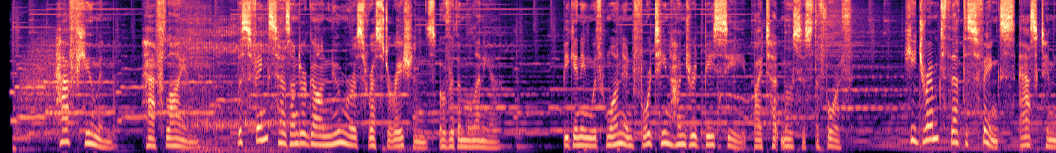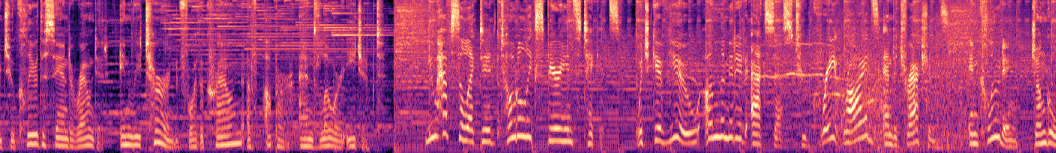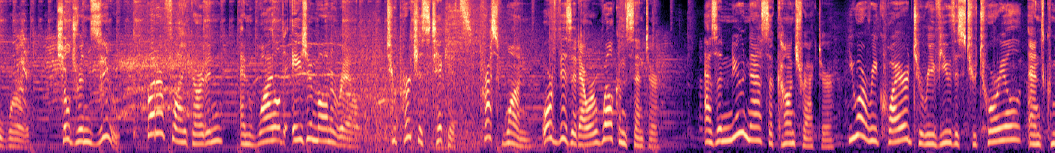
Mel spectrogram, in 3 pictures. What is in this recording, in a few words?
Narration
